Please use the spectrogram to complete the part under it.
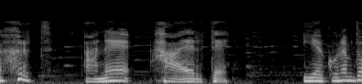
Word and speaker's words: HRT: S druge strane, skraćenicu za Hrvatsku televiziju ne izgovaramo slovo po slovo, nego kao jednu reč, HRT. Taj nam je izgovor blizak jer je to homonim za reč kojom se označava pasmina pasa i koja odavno postoji u našem jeziku, ima slogotvorno R, što olakšava izgovor i srodna je sa rečima krt i vrt.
